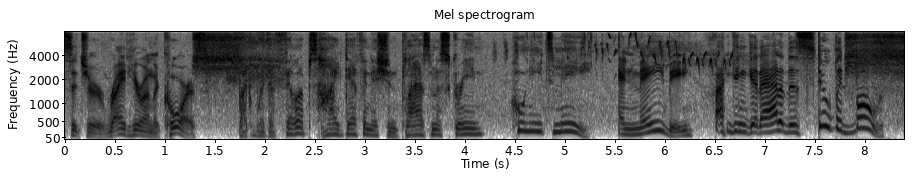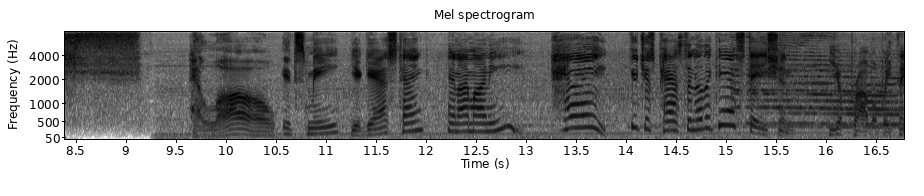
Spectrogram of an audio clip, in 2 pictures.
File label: Comm Demo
